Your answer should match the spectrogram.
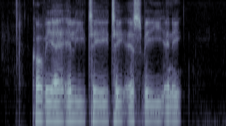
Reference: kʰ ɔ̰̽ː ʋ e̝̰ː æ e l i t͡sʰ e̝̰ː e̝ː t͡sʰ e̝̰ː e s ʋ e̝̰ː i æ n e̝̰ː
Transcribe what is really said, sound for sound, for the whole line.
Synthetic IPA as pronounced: kʰ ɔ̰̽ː ʋ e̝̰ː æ e l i t͡sʰ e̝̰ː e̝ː t͡sʰ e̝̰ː e s ʋ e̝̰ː i e n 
